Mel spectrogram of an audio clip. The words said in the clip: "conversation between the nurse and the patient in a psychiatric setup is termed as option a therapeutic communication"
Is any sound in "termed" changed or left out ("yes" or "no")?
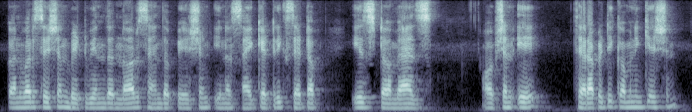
yes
